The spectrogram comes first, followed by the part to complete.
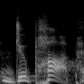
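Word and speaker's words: DePape: His family says David Dupop, as they pronounce it, was born in Canada and came to the United States 2 decades ago.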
